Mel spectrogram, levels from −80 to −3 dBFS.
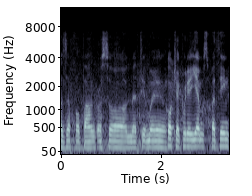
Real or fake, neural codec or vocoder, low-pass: fake; codec, 16 kHz, 4 kbps, X-Codec, HuBERT features, trained on LibriSpeech; 7.2 kHz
